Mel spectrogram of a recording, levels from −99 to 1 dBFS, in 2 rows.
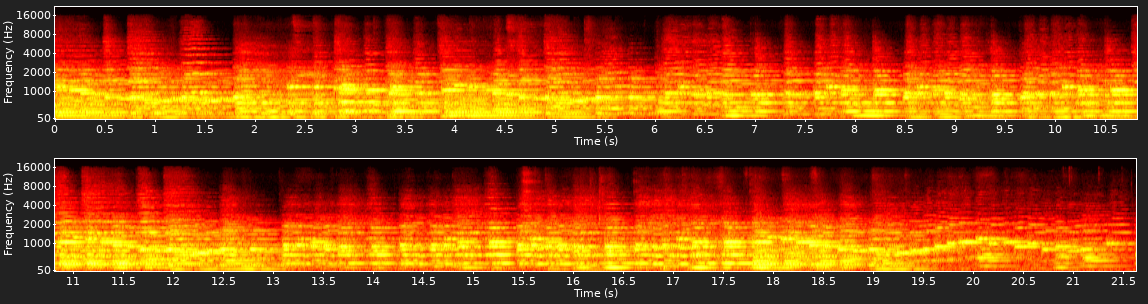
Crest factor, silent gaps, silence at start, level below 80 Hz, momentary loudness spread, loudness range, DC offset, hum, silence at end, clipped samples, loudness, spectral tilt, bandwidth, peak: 16 dB; none; 0 s; -46 dBFS; 6 LU; 3 LU; under 0.1%; none; 0 s; under 0.1%; -20 LUFS; -8 dB/octave; 12.5 kHz; -4 dBFS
